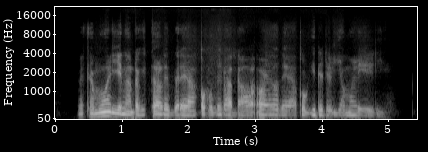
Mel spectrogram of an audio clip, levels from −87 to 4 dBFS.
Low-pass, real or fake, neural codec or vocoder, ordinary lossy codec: none; fake; codec, 44.1 kHz, 2.6 kbps, DAC; none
